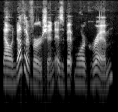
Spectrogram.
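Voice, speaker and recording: A woman hosting a folklore series, speaking in an earnest, deliberate way as she delivers a scripted monologue with formal wording. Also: sits low, very animated, pushed and bright, no room sound. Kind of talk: scripted monologue retelling and commenting on fables.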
